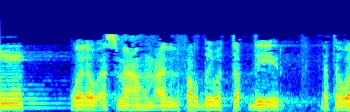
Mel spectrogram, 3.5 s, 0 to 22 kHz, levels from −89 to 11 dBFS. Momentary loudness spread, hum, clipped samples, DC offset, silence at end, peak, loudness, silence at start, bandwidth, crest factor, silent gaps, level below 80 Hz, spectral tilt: 9 LU; none; under 0.1%; under 0.1%; 0 s; -4 dBFS; -21 LUFS; 0 s; 6.4 kHz; 18 dB; none; -56 dBFS; -4 dB/octave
